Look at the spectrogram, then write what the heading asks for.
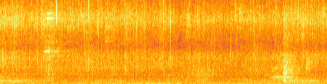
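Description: Marinated liver pieces sizzling steadily in hot oil in an iron kadai, fried down to the stage where the oil separates. A wooden spatula scrapes and stirs through them a couple of times.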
